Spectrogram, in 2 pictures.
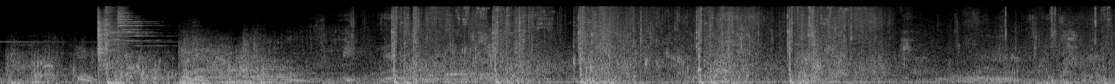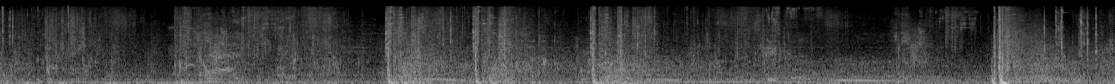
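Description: Gunshots ring out one at a time, loud and sharp.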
